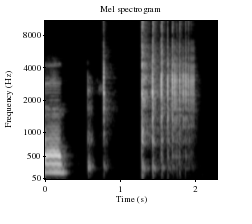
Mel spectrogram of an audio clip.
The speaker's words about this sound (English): I rolled the exact same numbers on my dice twice.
